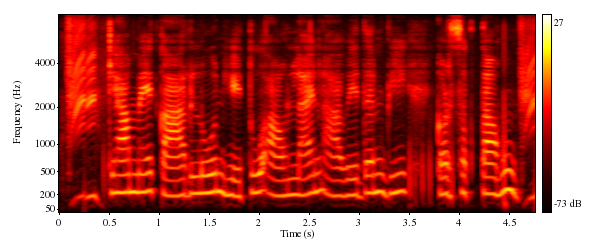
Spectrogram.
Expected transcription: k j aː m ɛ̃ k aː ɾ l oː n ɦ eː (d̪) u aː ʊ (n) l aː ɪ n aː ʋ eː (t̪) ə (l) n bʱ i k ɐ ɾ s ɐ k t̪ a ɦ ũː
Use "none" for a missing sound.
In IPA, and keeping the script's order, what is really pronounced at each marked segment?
t̪, n, d̪, none

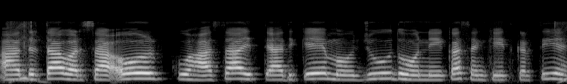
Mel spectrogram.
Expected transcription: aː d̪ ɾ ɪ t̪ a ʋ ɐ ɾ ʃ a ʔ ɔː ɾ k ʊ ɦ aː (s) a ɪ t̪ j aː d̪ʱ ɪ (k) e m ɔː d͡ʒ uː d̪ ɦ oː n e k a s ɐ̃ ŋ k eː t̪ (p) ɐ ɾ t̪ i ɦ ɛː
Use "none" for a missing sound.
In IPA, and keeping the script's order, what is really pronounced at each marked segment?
s, k, k

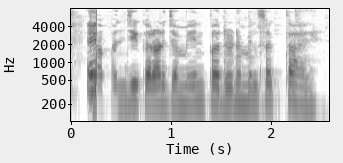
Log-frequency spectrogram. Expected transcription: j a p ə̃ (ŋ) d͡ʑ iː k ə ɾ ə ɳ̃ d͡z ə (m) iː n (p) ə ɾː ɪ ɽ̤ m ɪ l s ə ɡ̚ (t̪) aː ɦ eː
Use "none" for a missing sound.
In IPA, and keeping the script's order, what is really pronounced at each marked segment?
ɲ, m, p, t̪

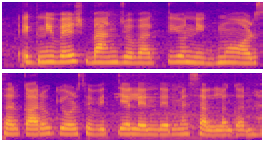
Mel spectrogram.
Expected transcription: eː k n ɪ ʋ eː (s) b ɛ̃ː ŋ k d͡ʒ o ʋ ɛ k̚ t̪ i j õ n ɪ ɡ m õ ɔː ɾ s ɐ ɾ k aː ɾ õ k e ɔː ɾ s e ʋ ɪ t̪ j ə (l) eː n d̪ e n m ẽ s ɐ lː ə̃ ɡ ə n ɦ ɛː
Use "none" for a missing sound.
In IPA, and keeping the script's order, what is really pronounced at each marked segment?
ʃ, l

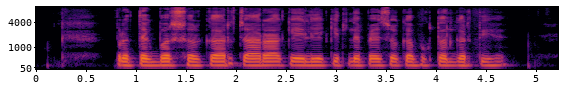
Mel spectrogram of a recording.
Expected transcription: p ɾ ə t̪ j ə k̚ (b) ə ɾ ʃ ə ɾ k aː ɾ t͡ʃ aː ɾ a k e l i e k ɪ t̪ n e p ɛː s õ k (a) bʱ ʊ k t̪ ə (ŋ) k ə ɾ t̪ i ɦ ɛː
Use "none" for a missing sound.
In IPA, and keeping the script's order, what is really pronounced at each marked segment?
b, a, n

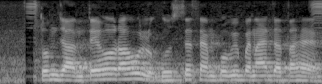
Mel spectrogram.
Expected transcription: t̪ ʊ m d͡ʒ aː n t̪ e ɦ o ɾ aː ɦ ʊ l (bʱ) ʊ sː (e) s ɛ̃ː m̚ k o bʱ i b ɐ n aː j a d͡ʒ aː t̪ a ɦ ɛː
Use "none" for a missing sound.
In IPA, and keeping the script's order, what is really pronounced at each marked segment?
ɡʱ, e

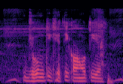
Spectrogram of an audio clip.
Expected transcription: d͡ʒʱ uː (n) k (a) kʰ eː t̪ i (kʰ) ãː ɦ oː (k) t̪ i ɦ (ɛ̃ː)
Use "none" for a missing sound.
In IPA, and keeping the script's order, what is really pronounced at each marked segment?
m, i, k, none, ɛː

